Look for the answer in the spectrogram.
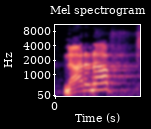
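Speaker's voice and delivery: high, sharp, curt; snapped. A narrator's reading. Old priest snapping at the boy's excuse. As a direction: cut him off sharply. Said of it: "snapped the priest".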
